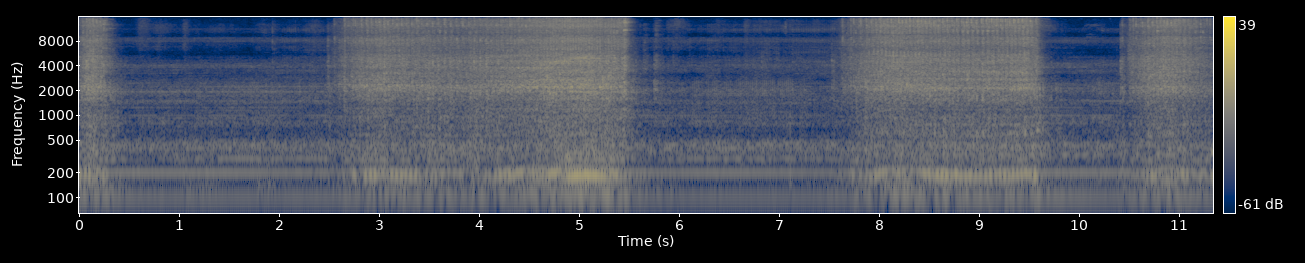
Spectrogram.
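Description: A sewing machine stitches together pieces of a small child's suit in several bursts, its loud steady whir rising and falling as it starts and stops, with a constant hum in between.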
